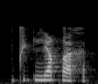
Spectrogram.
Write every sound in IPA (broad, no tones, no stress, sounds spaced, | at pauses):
tʲ ʌ ʈ n e qʷ a x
